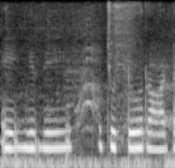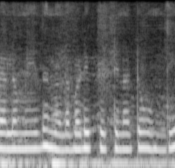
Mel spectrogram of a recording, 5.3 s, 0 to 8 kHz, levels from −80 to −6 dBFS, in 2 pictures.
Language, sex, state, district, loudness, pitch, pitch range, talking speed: Telugu, female, Andhra Pradesh, Chittoor, -16 LUFS, 245 Hz, 240-255 Hz, 80 wpm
